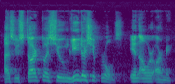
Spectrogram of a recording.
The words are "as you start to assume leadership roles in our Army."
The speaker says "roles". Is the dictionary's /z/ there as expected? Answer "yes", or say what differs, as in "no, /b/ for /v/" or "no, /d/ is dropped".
no, /s/ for /z/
